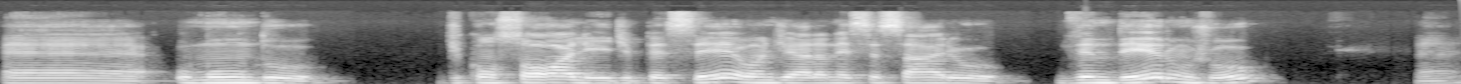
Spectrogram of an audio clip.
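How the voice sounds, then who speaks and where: A man with a Rio Grande do Sul accent, dark and mellow in tone, at medium pitch with fairly even intonation. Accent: southern Brazilian (gaúcho), noticeable. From southern Brazil (Rio Grande do Sul). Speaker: digital marketing company co-founder. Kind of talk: interview. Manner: halting, many fillers and repetitions.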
